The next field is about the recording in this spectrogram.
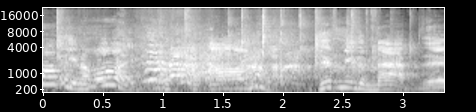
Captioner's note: audience laughs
